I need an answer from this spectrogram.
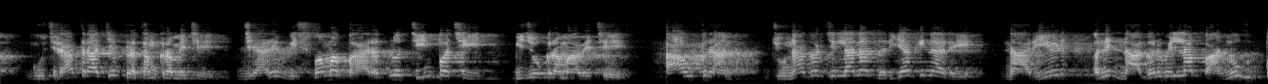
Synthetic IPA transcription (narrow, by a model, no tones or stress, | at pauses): ɡʊd͡ʒɾat̪ɾad͡ʒjəpɾət̪ʰəmkɾəmet͡ʃʰe | d͡ʒjaɾeʋɪʃʋəmãbʱaɾət̪not͡ʃinpət͡ʃʰibid͡ʒokɾəmaʋet͡ʃʰe | aupɾãnt̪d͡ʒunaɡəɽd͡ʒilːanad̪əɾjakinaɾe | naɾijeɽənenaɡəɾʋelnapanːoːt̪̚p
